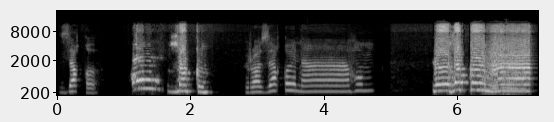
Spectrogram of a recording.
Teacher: because it has a sukoon on it, when you join it to the dha, then you do so with a jerk sound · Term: qalqala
